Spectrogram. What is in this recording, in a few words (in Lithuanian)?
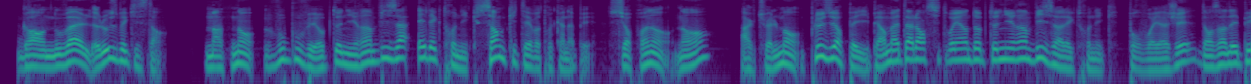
VYR Prancuzu balsas, vyras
